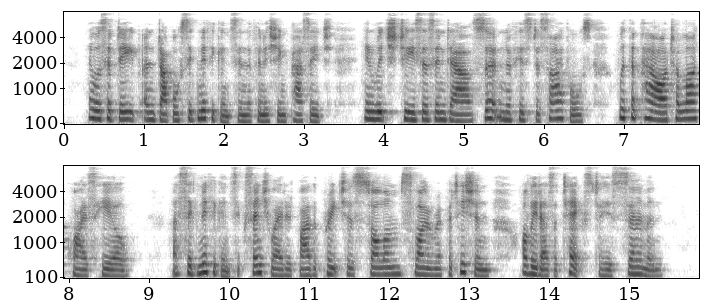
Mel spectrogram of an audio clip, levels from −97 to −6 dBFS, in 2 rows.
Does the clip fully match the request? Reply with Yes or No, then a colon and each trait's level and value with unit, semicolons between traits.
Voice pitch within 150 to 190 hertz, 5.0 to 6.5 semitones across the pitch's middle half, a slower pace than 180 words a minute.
No: medium, 185 Hz; average, 4.0 semitones; average, 155 wpm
